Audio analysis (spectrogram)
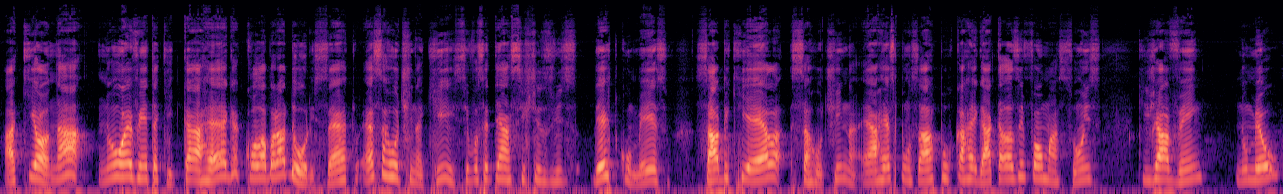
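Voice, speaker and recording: A man's voice: high-pitched, a little fast, creaky, pushed and bright, dry recording. Cearense man teaching code, dry close mic. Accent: Northeastern Brazilian (Ceará). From Ceará, Brazil. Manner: explanatory, checks in with "certo?" after nearly every point. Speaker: Excel VBA instructor. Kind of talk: screen-recorded programming tutorial.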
